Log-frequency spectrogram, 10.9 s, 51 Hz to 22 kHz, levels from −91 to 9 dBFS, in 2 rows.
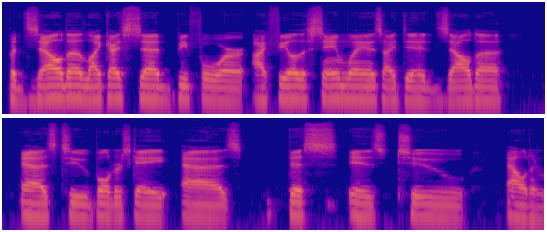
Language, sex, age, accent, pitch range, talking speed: English, male, 20-39, American, 100-120 Hz, 125 wpm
